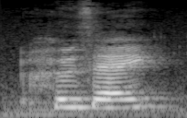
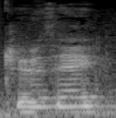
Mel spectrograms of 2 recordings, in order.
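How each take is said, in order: First: "Jose" with an H sound at the start; Spanish-style J. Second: "Jose" with a soft J or sh sound at the start; English-style J. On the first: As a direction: say Jose as ho-ZAY, tentatively rising. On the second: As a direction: say Jose as joh-ZAY. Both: Shown as a demonstration. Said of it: "I think that you would pronounce it".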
